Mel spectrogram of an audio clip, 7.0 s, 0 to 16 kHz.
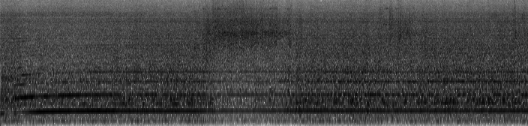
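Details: Miele S2111 vacuum cleaner, previously dead from a broken solder joint: steady high motor whine with even airflow hiss, no surging or rattles; running smoothly and healthy.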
